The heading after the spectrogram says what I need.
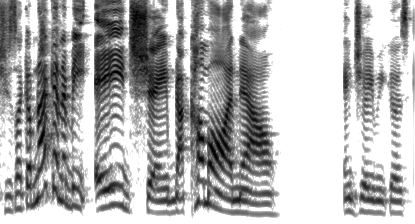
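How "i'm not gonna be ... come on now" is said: louder, higher indignant protest; mad. Retold or imitated. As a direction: refuse to be shamed, indignant. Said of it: "Jen gets all mad".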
